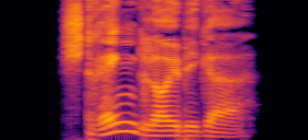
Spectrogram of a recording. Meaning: 1. comparative degree of strenggläubig 2. inflection of strenggläubig: strong/mixed nominative masculine singular 3. inflection of strenggläubig: strong genitive/dative feminine singular
- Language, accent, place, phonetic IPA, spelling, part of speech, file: German, Germany, Berlin, [ˈʃtʁɛŋˌɡlɔɪ̯bɪɡɐ], strenggläubiger, adjective, De-strenggläubiger.ogg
